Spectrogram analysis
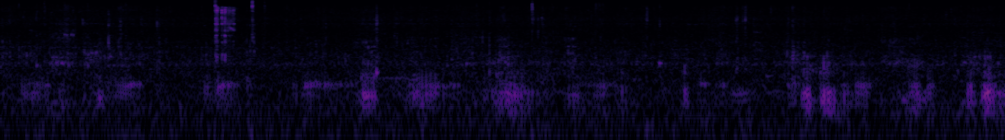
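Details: Members of a huge lion pride squabbling at a buffalo kill in Kruger National Park, giving repeated short, gravelly low snarls and growls throughout, with a sharp high click near two seconds.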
